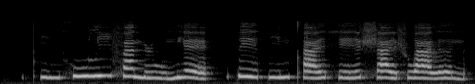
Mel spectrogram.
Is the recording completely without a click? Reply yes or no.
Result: yes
